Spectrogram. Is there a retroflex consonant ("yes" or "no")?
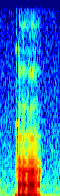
no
